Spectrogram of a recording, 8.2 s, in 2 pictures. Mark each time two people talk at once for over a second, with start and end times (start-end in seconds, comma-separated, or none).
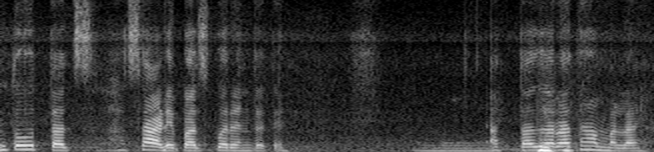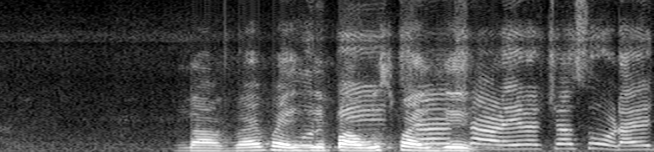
5.8-7.1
